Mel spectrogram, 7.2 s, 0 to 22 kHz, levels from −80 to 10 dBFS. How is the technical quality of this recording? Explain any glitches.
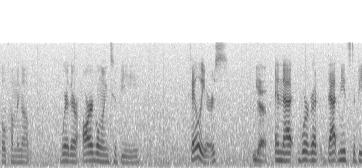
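No glitches are audible anywhere in this speech recording.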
